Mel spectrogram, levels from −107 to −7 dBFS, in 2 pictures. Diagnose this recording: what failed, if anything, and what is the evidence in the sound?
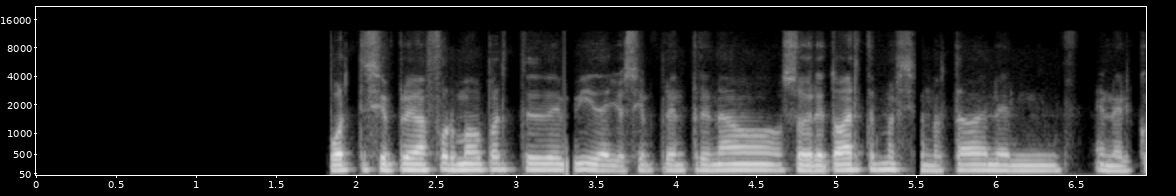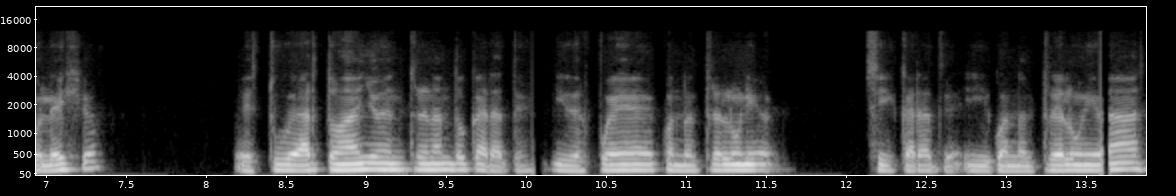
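The recording holds digital silence until 1.84 s, when the speech enters abruptly mid-sound with no attack or fade. This is a cut-off start at the capture stage: recording or streaming began late, so the opening of the utterance was never captured.

Short glitches break the speech at 3.28 to 3.37 s, 5.45 to 5.54 s, 10.01 to 10.08 s and 13.57 to 13.65 s. This is damaged data in a compressed stream: corrupted frames made the decoder lose sync and hunt for the next header.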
